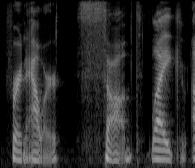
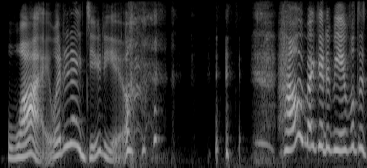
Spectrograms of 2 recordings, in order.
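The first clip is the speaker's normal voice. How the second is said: mock wounded plea; 7 semitones higher, 4 dB louder than usual. Mock hurt at a viewer.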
